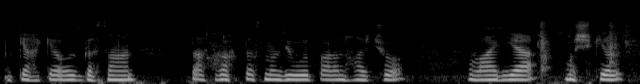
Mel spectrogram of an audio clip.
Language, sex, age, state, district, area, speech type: Kashmiri, female, 30-45, Jammu and Kashmir, Kulgam, rural, spontaneous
